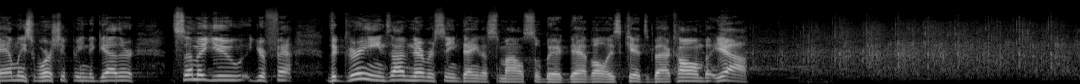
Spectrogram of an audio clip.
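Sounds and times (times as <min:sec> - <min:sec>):
speech: 0:00.0 - 0:07.6
audience clapping: 0:06.5 - 0:10.7.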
